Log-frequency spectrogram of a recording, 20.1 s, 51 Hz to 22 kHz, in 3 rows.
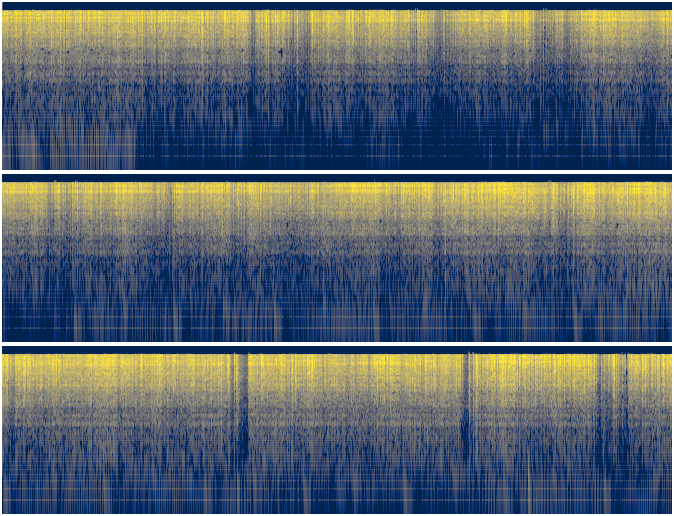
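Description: MIG welding arc from a Prime Weld MIG180 crackling and sizzling steadily as a bead is run along a crack in a steel mower deck.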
